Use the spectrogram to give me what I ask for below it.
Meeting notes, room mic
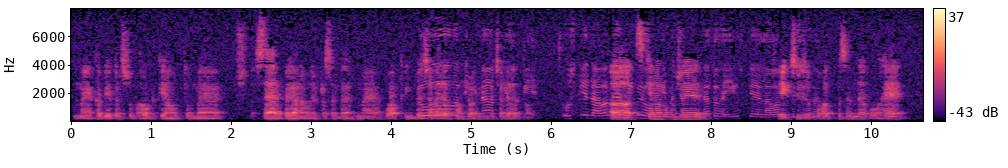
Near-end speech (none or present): present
